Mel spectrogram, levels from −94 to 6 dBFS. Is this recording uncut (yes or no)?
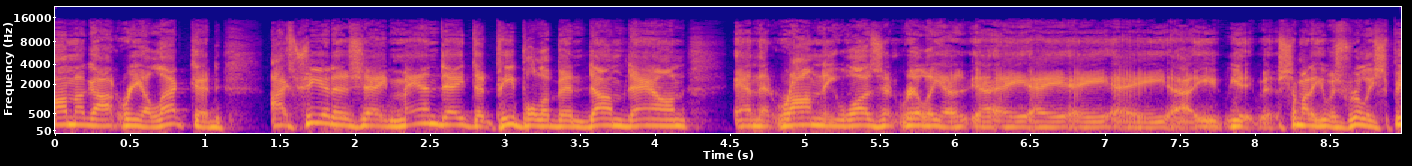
no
